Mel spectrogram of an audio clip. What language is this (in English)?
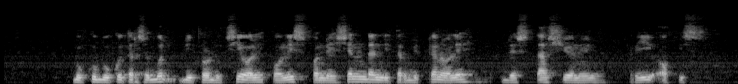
Indonesian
